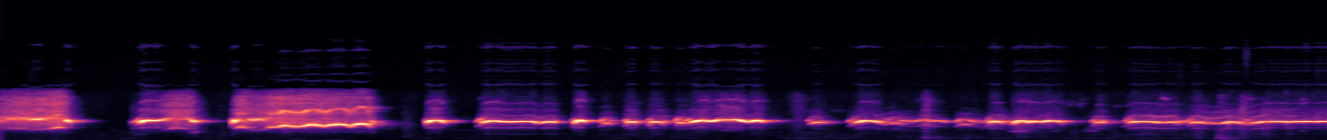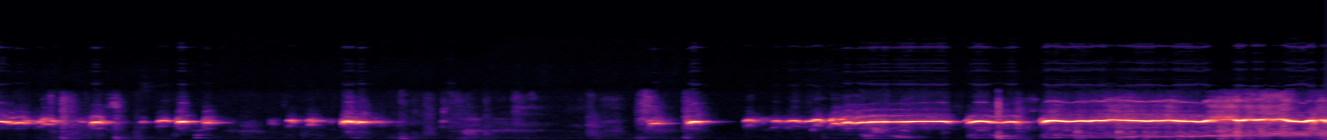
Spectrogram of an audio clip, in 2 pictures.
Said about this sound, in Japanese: ちょっと私実は笛が吹けるんです。 はいはい。 笛奏者やったんですね。 あ、そうなんですね。 ちょっと今から笛吹きます。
